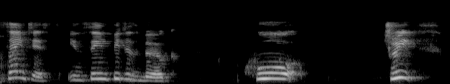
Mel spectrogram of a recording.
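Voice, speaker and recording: A middle-aged woman from Russia with a Russian accent, explaining things as an interview guest in halting, fragmented phrases, searching for words. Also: high-pitched, expressive. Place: furnished room indoors. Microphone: video call computer microphone. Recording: muffled lo-fi video-call audio.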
